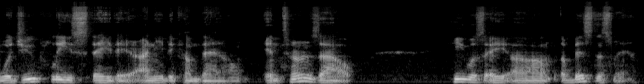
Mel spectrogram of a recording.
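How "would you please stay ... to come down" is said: ordinary talk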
